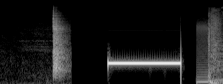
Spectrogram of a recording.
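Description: A short hiss, then a loud, steady, single-pitched bleep tone lasting under a second, starting and stopping abruptly out of dead silence: an edited-in censor-style bleep.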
